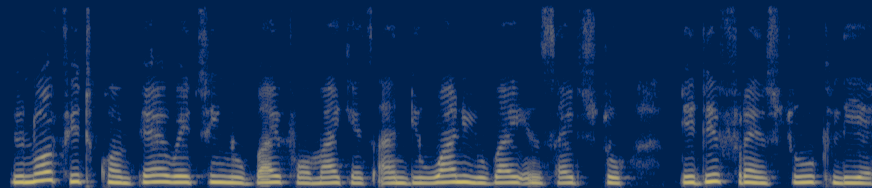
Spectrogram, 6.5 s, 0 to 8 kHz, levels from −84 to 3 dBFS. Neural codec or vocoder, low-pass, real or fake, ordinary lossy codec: codec, 16 kHz, 16 kbps, FunCodec, trained on Chinese and English, 50 frames a second; none; fake; none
